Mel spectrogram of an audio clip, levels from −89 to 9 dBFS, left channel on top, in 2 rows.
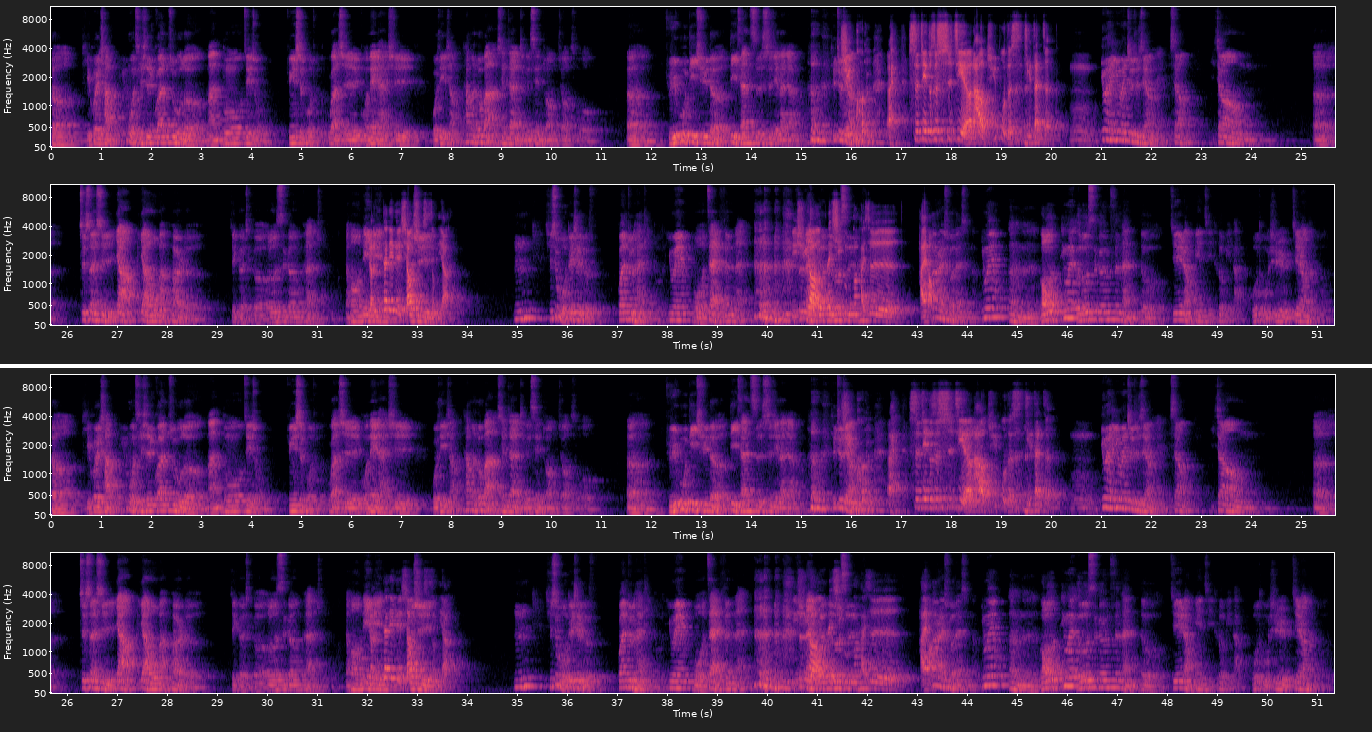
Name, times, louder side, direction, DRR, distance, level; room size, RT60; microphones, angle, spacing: voice 1, 0.0-4.4 4.7-7.2 7.6-10.8 11.5-12.0 12.3-16.4 21.0-22.7 23.3-24.6 25.2-25.7 26.2-28.6 29.3-32.4 32.8-33.4 34.9-35.2 35.6-36.5 37.0-41.9 43.3-49.4 49.7-51.2, equal, 5° left, -6 dB, 0.4 m, -33 dB
voice 2, 15.8-20.0 20.4-20.9 32.0-33.6 40.5-42.6 43.0-43.4 45.5-45.8, left 4 dB, 75° left, 4 dB, 0.4 m, -30 dB
2.7 x 2.1 x 2.6 m, 1.0 s
head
